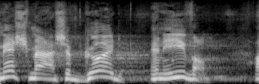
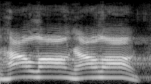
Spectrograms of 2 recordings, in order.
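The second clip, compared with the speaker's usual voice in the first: louder, higher repeated cry; 4 semitones higher, 5 dB louder, slower than usual. Retold or imitated. Preacher voicing the psalmist crying out, louder. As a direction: wail it three times, each pleading. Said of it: "the psalmist is crying out".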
